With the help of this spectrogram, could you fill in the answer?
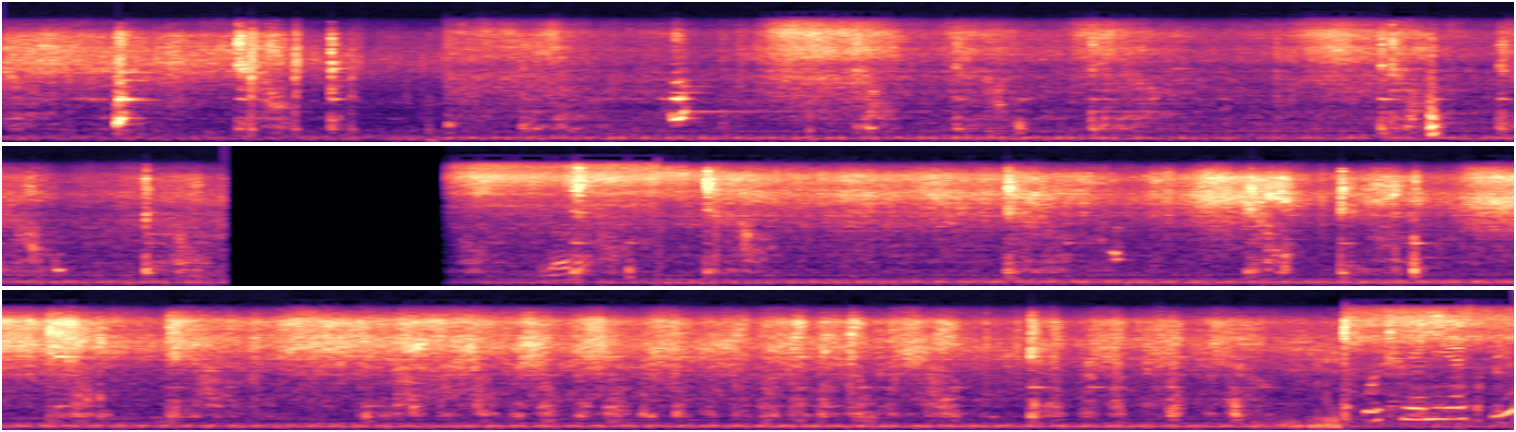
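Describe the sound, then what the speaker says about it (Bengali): Crab masala with ground cumin stir-fried in a pan, with steady sizzling, scraping and clinking of a spatula against metal, a short pause midway, then continuous frying and stirring. "এবার সব কিছু ভালোভাবে কষিয়ে নেব।"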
